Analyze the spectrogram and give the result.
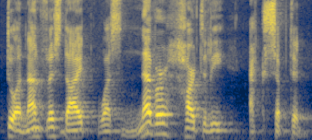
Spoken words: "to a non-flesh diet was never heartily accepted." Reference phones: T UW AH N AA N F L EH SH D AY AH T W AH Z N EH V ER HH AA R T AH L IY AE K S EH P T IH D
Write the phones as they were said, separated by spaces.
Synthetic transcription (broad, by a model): T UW AH N AA N F L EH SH D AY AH T W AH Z N EH V ER HH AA R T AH L IY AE K S EH P T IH D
